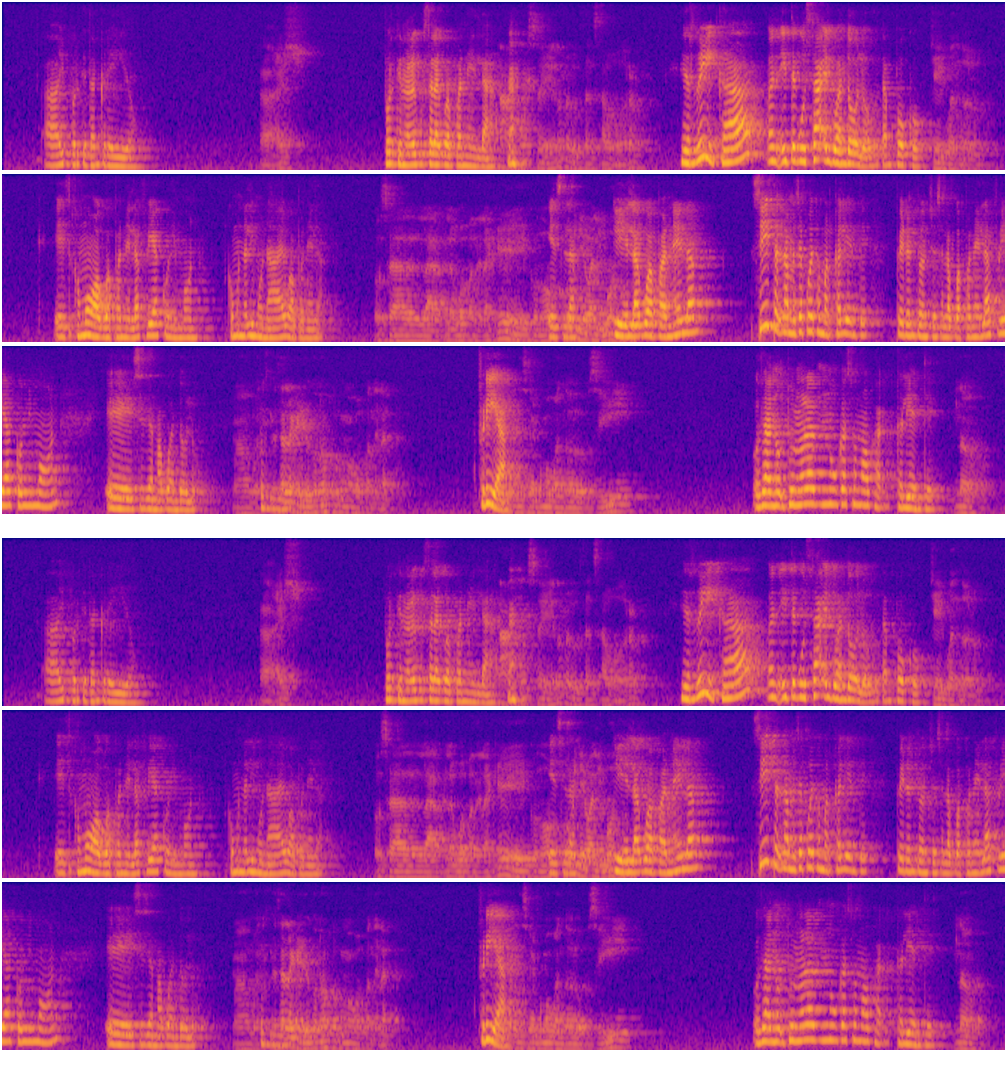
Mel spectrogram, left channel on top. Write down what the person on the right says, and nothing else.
Ay.
Ah,
no sé, no me gusta el sabor
que guandolo.
O sea, la, la guapanela que conozco
lleva limón.
Ah, bueno,
esa
es la que yo conozco como guapanela.
No lo conocía como guandolo. pues Sí,
no.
